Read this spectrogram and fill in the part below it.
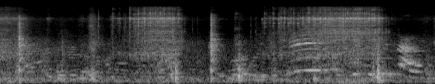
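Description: A sewing machine stitches a zip onto a frock in close, clattering runs broken by short pauses. A voice talks over the stitching.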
